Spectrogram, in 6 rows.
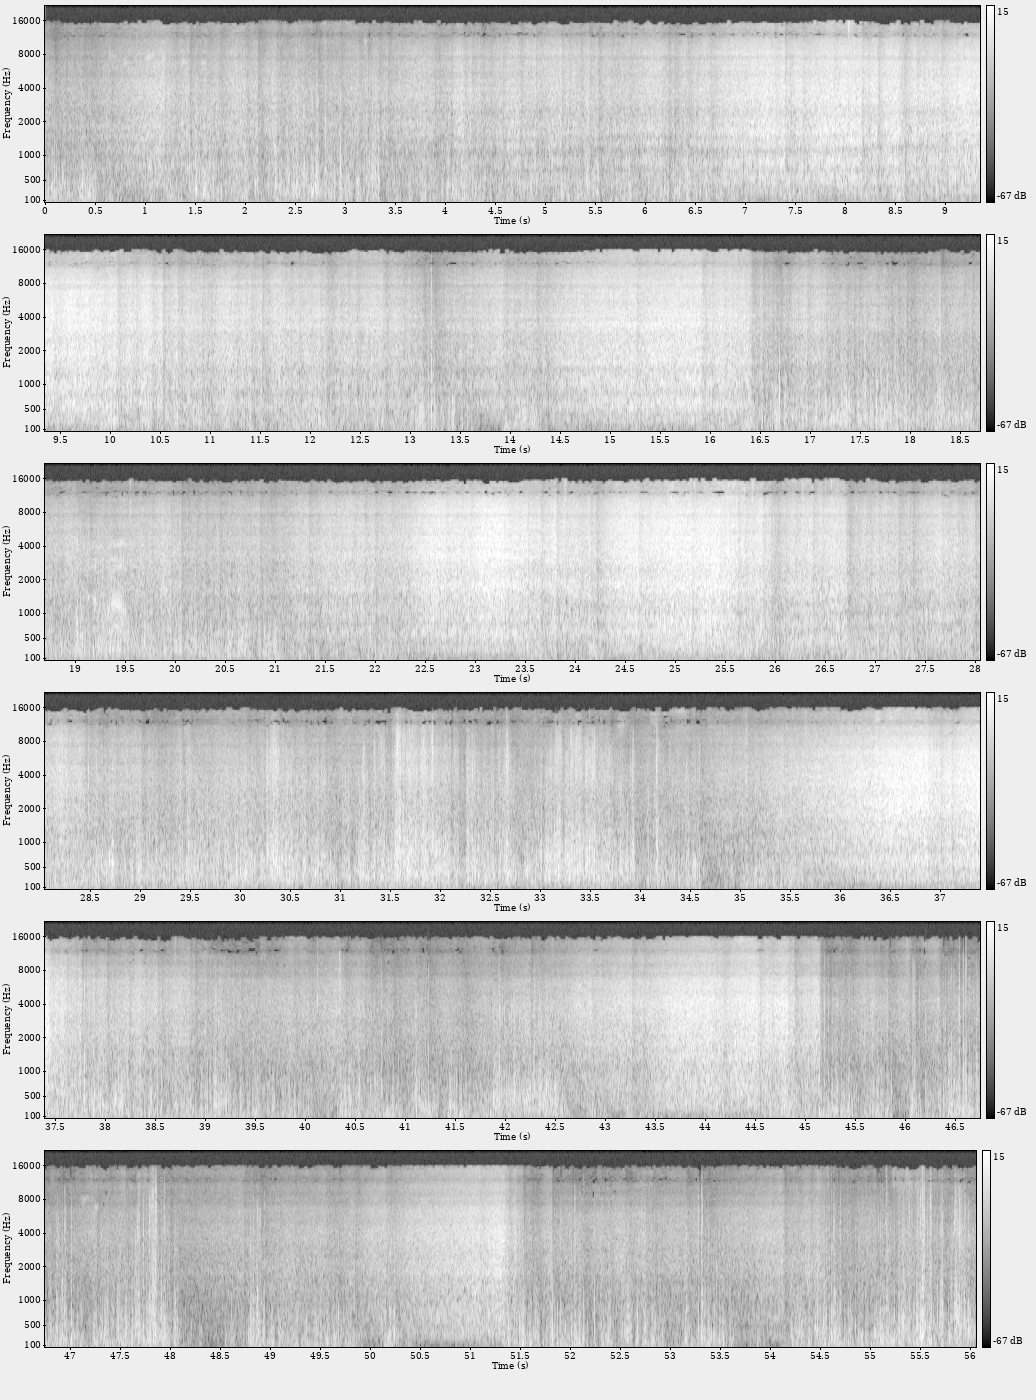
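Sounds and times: gusty wind on microphone: 0.0 - 56.0
surf breaking on beach: 0.0 - 56.0.

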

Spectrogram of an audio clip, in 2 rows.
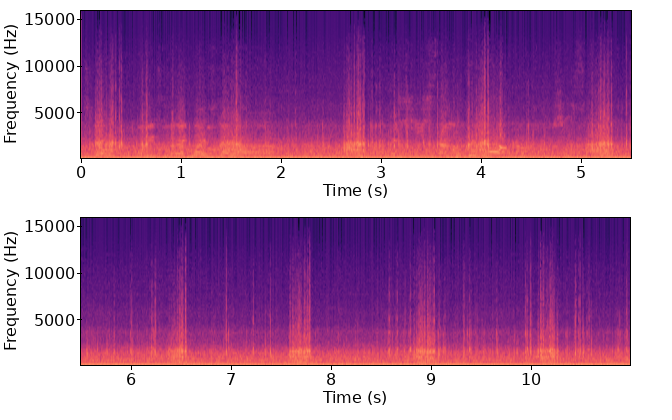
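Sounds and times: car engine and road noise: 0.0 - 10.9
windscreen wipers swishing: 0.0 - 10.9.

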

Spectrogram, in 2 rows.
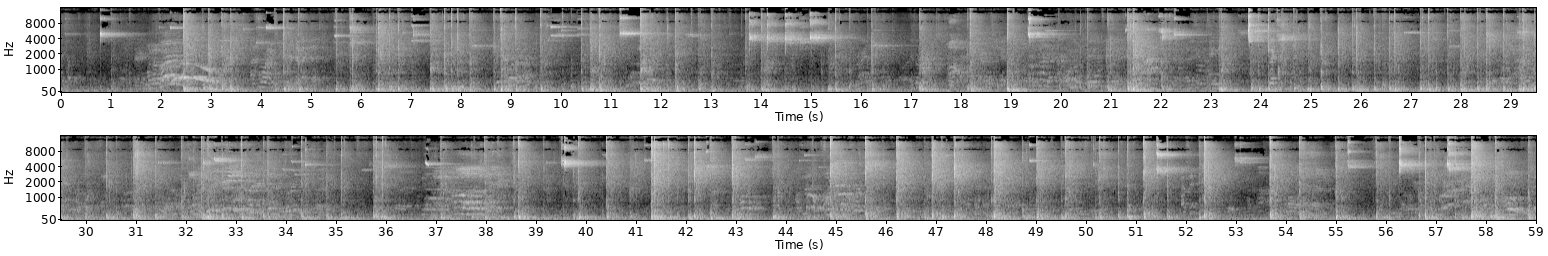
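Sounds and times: players' voices: 0.0 - 6.0, 8.7 - 10.0, 15.5 - 25.4, 26.3 - 40.7, 41.5 - 59.0.

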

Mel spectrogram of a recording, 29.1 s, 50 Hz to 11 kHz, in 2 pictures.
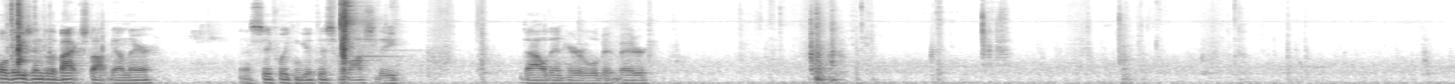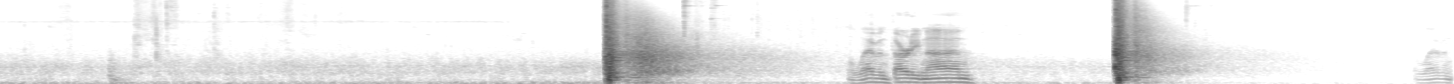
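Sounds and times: rifle handling clicks: 0.0 - 0.6, 3.4 - 3.8
rifle shot echoing: 20.6 - 22.1, 25.7 - 26.5.

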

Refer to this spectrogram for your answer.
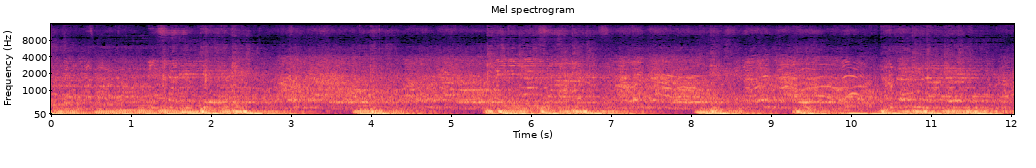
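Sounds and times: crowd shouting and singing along: 0.0 - 12.0
live music with heavy bass beat: 0.0 - 12.0.

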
